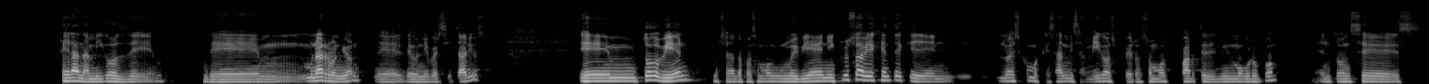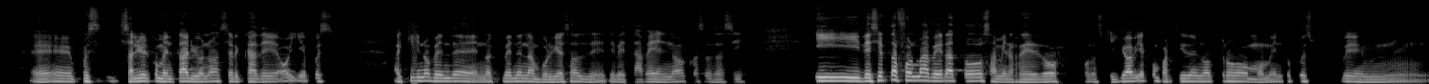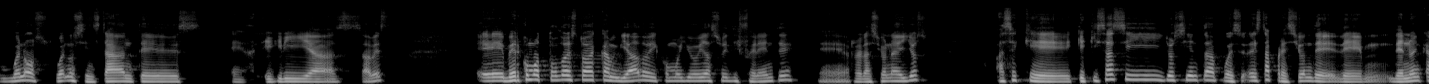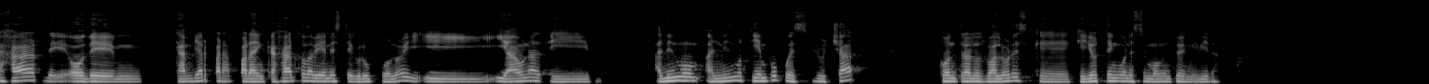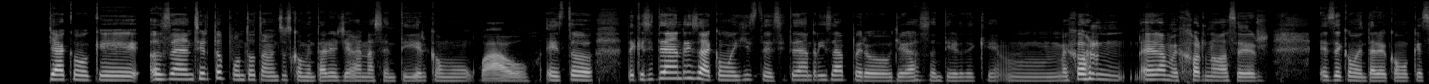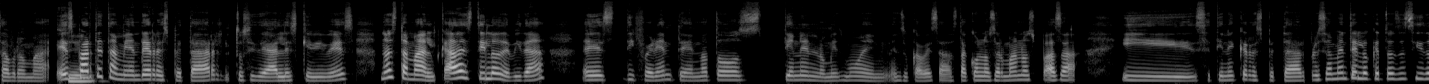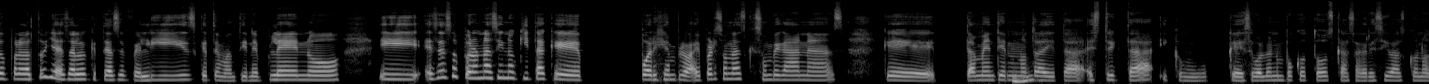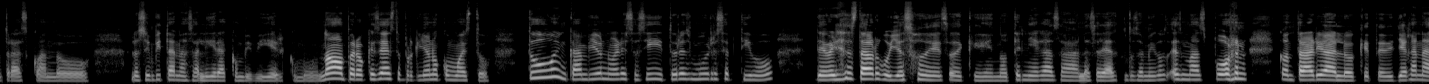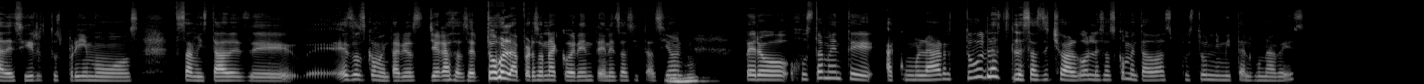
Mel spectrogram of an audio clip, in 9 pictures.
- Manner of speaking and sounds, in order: other background noise; laughing while speaking: "mejor"; laughing while speaking: "deberías"; chuckle; laughing while speaking: "tú"; tapping
- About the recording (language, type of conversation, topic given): Spanish, advice, ¿Cómo puedo mantener mis valores cuando otras personas me presionan para actuar en contra de mis convicciones?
